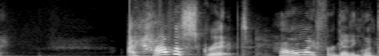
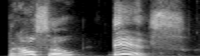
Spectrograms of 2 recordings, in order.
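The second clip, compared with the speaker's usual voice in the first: much higher, punchy "this"; cringey overexcited host voice; over-the-top reveal; 11 semitones higher, 8 dB louder, slower than usual. Acted. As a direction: hype up the big reveal. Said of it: "why am I talking like that?".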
